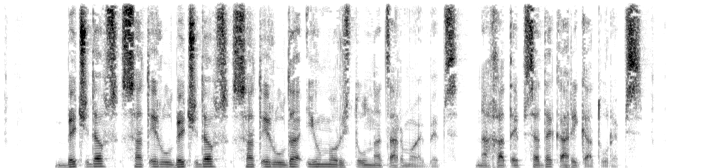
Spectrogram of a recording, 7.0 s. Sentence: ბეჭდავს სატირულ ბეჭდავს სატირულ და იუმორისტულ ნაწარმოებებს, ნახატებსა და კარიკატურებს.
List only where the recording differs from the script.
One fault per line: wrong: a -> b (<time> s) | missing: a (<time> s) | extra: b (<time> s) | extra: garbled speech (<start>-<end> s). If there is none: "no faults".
no faults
